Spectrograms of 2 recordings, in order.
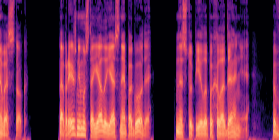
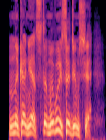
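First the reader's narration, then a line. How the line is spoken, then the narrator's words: Impatient exclamation. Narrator (Russian): воскликнул Сервадак вне себя от нетерпения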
